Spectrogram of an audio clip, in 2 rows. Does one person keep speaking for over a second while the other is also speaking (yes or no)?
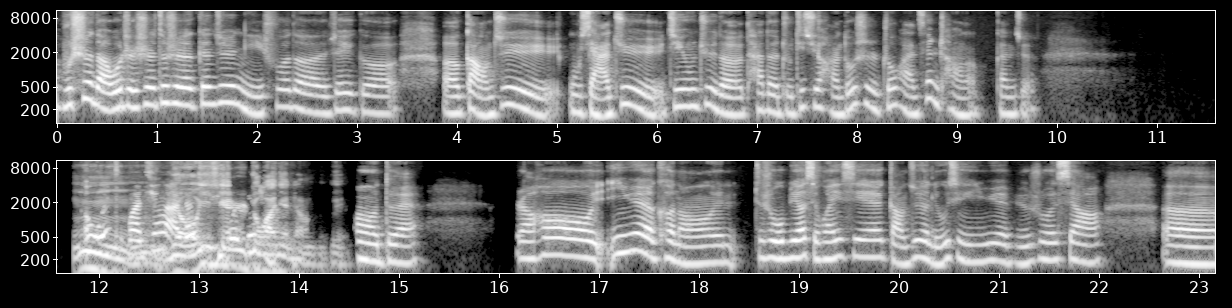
yes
